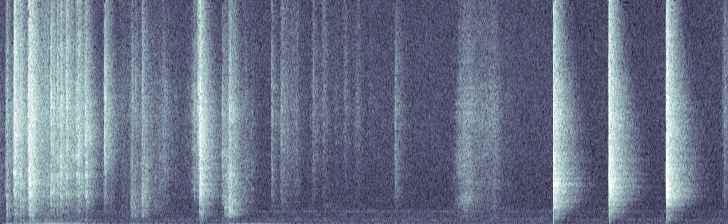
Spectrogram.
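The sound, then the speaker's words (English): Cards from a Kipper deck are shuffled and drawn during a tarot reading. A quick papery riffle and scattered soft slaps are followed by three sharp, snapping clicks near the end, with no talk. “let me go ahead and get four cards from the Kipper deck right quick. See where we're at. I'm going to get these cards.”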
